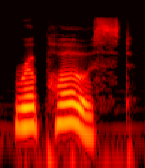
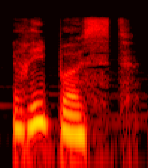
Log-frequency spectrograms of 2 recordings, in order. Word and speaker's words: riposte: Riposte. Riposte. It still has the O. The accent is on the first syllable. So in English, we're pronouncing the wrong syllable from the French origin.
